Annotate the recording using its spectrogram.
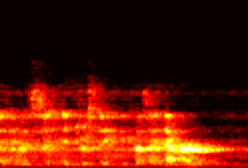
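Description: Only speech: a man talking in a steady storytelling voice.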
